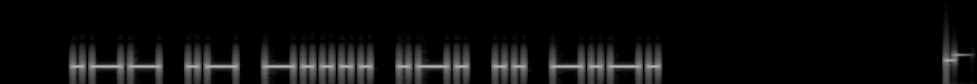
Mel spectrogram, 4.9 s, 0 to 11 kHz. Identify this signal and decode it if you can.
Morse code, heard as a keyed tone, about 25 wpm, 700 Hz. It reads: WA6RIC
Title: NA SOTA Chaser Callsigns 25wpm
